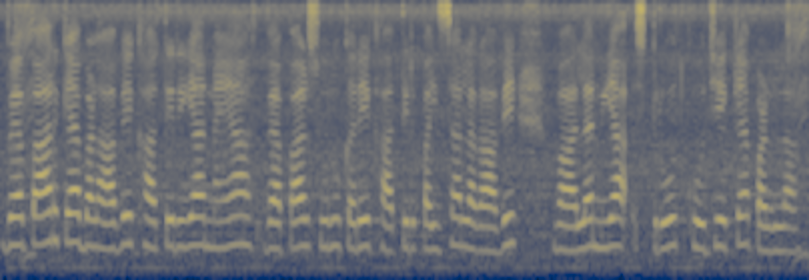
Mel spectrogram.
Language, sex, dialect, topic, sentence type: Bhojpuri, female, Western, banking, statement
